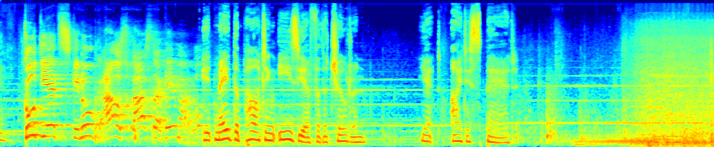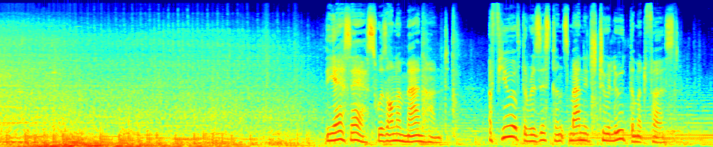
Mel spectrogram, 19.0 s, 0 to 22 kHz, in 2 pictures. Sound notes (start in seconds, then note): 7.9 engine revs; 8.5 dramatic music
